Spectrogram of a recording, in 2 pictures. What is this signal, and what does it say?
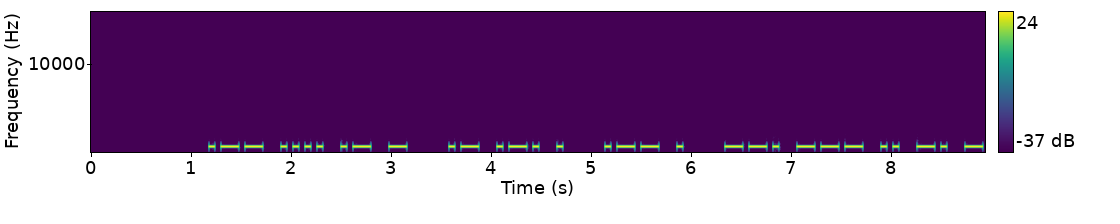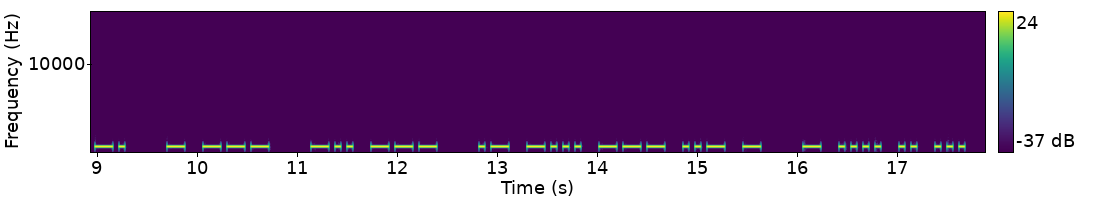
Morse code, heard as a keyed tone, about 20 wpm, 700 Hz. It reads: WHAT ARE WE GOING TO DO ABOUT THIS
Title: Sentences with 8-Word Phrases - 20wpm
